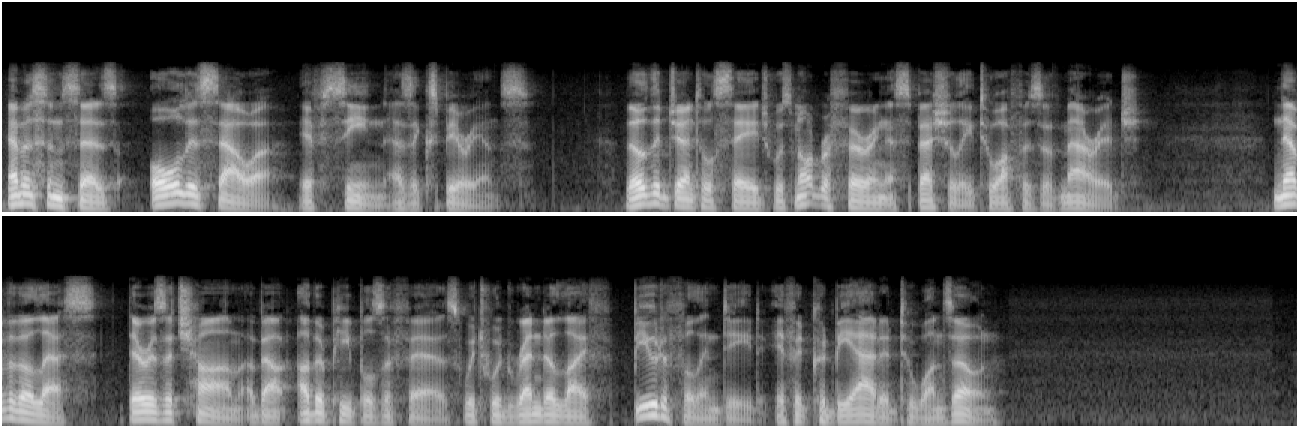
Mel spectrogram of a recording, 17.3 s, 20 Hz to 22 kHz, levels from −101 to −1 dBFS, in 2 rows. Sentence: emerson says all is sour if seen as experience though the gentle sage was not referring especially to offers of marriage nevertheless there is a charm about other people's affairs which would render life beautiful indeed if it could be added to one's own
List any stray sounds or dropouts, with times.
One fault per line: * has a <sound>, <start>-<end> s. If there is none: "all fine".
all fine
